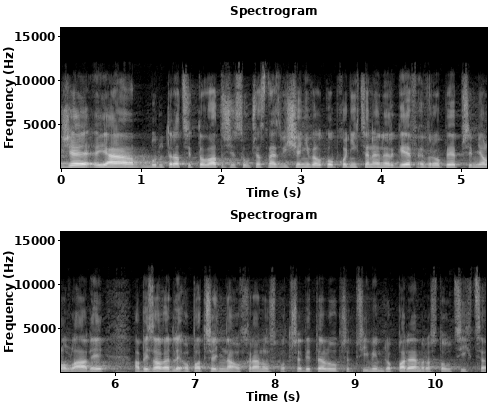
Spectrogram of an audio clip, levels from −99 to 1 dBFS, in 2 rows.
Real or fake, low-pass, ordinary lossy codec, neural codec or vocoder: real; 10.8 kHz; Opus, 32 kbps; none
